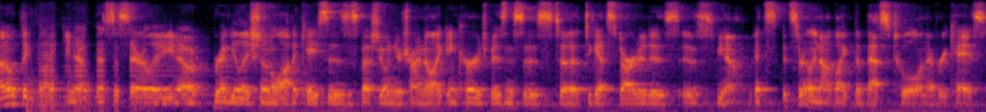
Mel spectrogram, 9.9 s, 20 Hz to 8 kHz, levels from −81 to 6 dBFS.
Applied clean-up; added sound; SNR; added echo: neural separator model SepFormer DNS4.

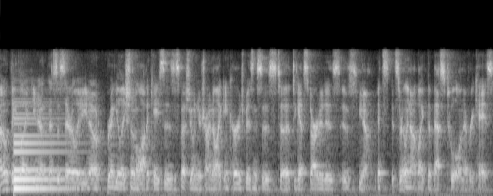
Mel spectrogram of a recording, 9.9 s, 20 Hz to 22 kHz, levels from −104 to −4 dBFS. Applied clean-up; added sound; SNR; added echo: none; Piano; -4 dB; reverberation time 0.2 s.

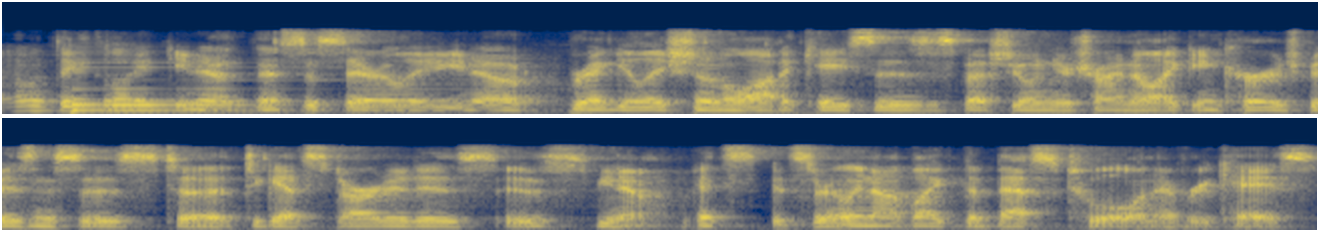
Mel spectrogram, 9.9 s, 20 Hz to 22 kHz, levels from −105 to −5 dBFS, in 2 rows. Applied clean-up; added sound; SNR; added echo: neural mask model DeepFilterNet 3.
